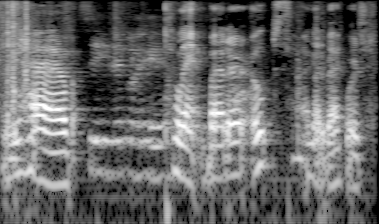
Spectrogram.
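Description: A woman speaks at a fairly slow pace, with light background noise present. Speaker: home cooking vlogger. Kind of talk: casual vlog chat. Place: kitchen. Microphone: phone near.

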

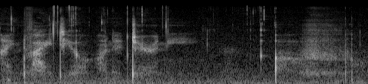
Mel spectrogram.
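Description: A woman whispers in a soothing, gentle tone. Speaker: spiritual healer and meditation guide. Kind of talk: ASMR guided healing meditation. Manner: whispered, gentle; soft-spoken, slow, soothing. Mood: tender, meditative. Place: home room. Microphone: studio mic.

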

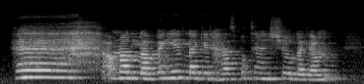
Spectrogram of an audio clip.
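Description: The woman's delivery is fairly slow. The room adds an audible echo. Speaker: vlogger. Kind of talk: casual vlog chat. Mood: mildly critical, relaxed. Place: home room. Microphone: camera far.

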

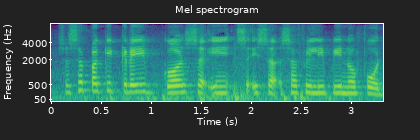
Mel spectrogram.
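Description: A woman's speech comes through with noticeable background noise. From Philippines. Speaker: vlogger. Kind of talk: casual vlog narration.

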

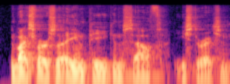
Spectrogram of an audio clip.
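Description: A man with a very deep, low voice speaks at a moderate pace. The background is quiet. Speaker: presenter. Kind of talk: meeting presentation. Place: meeting room. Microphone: podium.

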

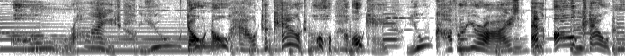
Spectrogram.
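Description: Over clear background music, a cartoonish character voice with a fairly high pitch speaks at a very slow pace. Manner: fussy, exaggerating.

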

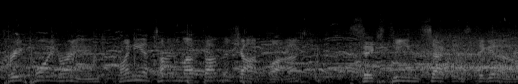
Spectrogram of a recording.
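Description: At a fairly slow pace, the voice comes through dry with no echo over loud background noise. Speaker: play-by-play announcer. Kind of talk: live sports commentary, play-by-play. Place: stadium. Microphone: headset.

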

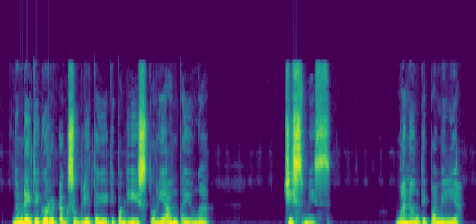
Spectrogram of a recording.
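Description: A woman's dark, mellow voice at a moderate pace, with fairly even intonation, long, frequent pauses and a quiet background. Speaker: preacher. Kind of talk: sermon. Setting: online video. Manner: formal; earnest. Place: home room. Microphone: phone near.

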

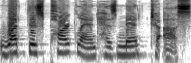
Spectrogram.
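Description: A woman talks with ordinary pitch variation, and the background is quiet. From Southern California. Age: 60s. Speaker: longtime local resident; speaker. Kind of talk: ceremonial speech with personal memories. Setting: outdoors at a park ceremony. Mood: warm, nostalgic. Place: open country. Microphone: podium.

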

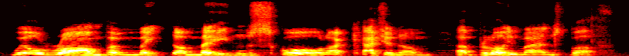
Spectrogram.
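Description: A man with a Dorset accent at a very slow pace, very wide pitch swings, audible room echo. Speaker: poetry reader in costume. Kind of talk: poetry reading. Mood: festive, jovial. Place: home room. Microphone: phone near.

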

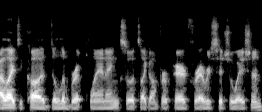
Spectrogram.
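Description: The background stays quiet as a man speaks. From Wisconsin. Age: 30s. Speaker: college football reporter. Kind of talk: casual sports talk. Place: home room. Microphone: webcam.

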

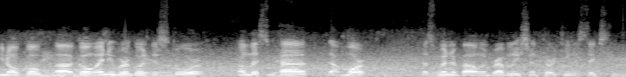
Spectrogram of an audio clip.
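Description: A man talks at a very fast pace in a fairly high pitch with fairly even intonation, and there is noticeable background noise. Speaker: scripture reader. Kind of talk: reading aloud.

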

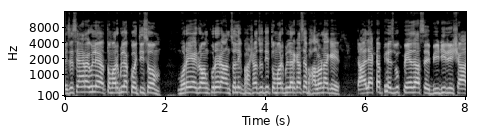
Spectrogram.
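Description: In a Rangpur accent, a man uses a raised, projected voice at a high pitch, with a playful tone, a bright, sharp sound, monotone, flat intonation and very even loudness, recorded dry and close with no echo. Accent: Rangpur regional Bengali dialect. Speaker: social media content creator. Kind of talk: dialect demonstration. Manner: casual, playful.

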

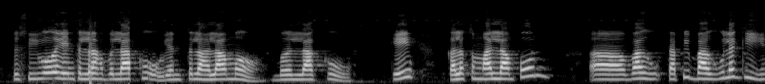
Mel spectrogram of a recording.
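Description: Over a quiet background, a woman speaks at a fairly slow pace in a high, bright, sharp voice with an animated tone and lively intonation. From Malaysia, Pahang; Malaysia. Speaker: primary school teacher. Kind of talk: lecture. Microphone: headset.

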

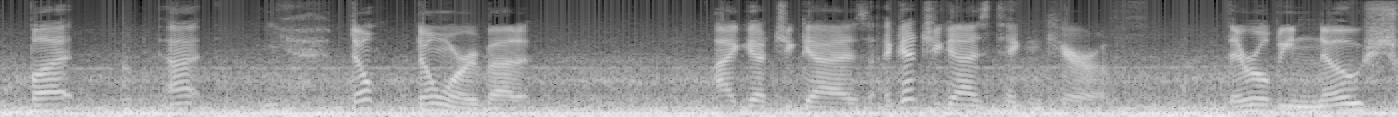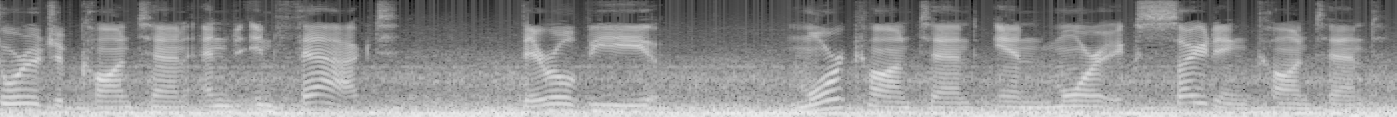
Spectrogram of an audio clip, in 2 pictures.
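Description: A man talks at a fairly slow pace over loud background noise, the sound dry with no echo. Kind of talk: casual vlog chat. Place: car. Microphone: camera far.

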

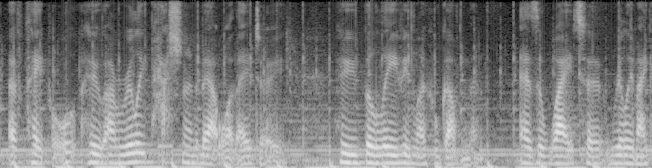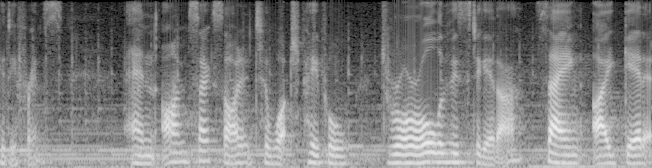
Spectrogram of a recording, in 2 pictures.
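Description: Over clear music in the background, a woman talks at a moderate pace. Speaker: council manager. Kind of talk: interview answer. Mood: enthusiastic, positive. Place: street.

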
